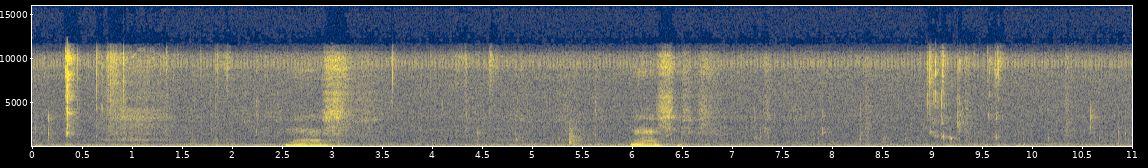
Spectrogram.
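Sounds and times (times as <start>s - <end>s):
low steady hum: 0.0s - 11.0s
person chewing pastry: 6.9s - 11.0s.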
